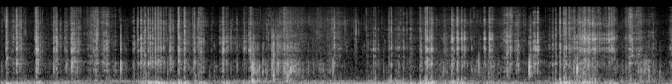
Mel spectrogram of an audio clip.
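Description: A metal utility knife cuts and scrapes a solid, palm-sized, heart-shaped bar of dry orange speckled soap held in the hand, so it crumbles into chunks. Dense, bright crackling scrapes and crunches come in rapid bursts over a low rumble.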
